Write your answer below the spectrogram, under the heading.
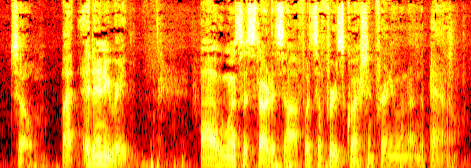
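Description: A man with a fairly low, somewhat breathy voice speaks with lively intonation. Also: fairly quick pace. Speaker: panel moderator. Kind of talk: testimony. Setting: stage with audience. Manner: halting.

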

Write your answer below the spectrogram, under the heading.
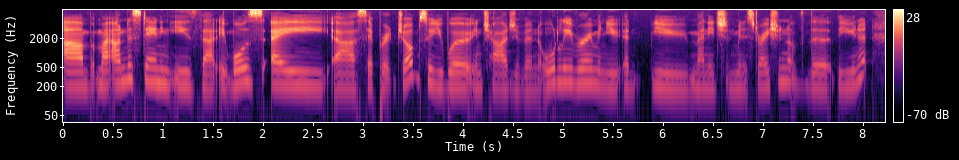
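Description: A woman with an Australian accent speaks at a medium pitch with fairly even intonation. Her pace is fairly quick with hardly any pauses, on a very clean recording with a silent background. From New South Wales, Australia (Bungendore, near Canberra). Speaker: air force officer. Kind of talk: interview. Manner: hesitant with many fillers.

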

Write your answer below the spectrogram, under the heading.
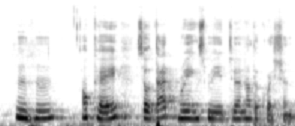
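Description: Noticeable background noise sits under the audio. A woman talks fairly slowly. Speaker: podcast host. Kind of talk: podcast interview, casual chat.

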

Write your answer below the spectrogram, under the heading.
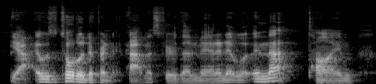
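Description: The voice moves at a fast pace with a fairly bright tone and ordinary pitch variation. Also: man, low pitch for a man.

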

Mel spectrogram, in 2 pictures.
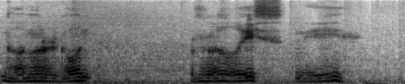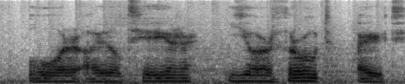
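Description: Putting on a character voice, a man speaks in a strained medium pitch at a very slow pace, with long, frequent pauses over light background noise. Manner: slow, painful, strained.

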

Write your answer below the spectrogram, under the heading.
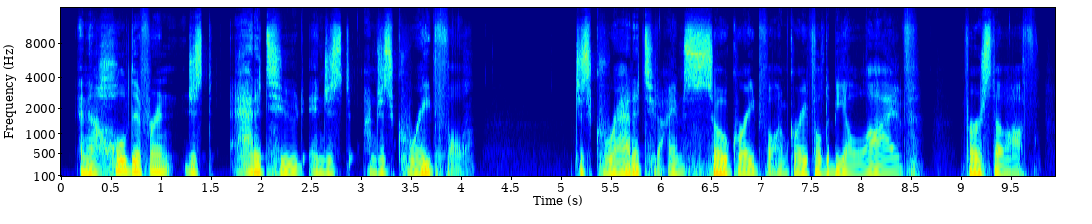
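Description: At a moderate pace and medium pitch, a man with an American accent uses ordinary pitch variation in an ordinary speaking voice. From Chicago. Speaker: podcast host and TV reporter. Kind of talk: personal storytelling monologue. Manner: casual, off the cuff with fillers.

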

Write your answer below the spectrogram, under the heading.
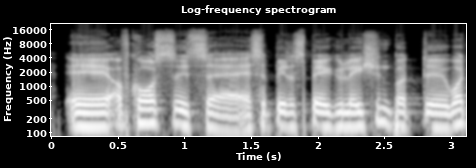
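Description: A man with a Danish accent talks at a fairly quick pace with ordinary pitch variation, recorded dry and close with no echo. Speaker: podcast host. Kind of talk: interview. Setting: internet call. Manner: halting.

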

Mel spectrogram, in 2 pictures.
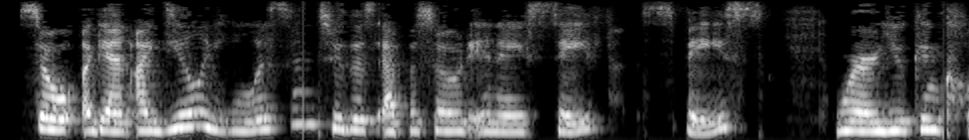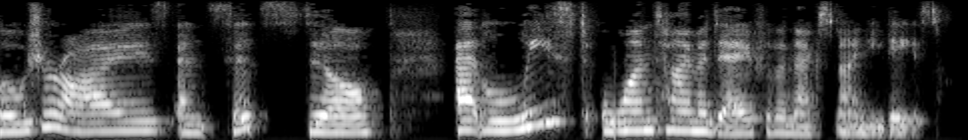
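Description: Somewhat breathy, a woman of medium pitch speaks very slowly with lively intonation. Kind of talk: guided meditation.

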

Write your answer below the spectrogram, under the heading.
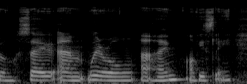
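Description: A woman speaks at a fairly quick pace, somewhat breathy, in a monotone, flat intonation. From southern England, Luton. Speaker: teacher and education project founder. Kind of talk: interview. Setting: remote recording from home.

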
